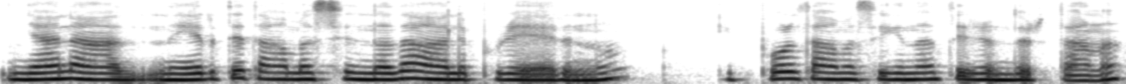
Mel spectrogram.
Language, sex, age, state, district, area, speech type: Malayalam, female, 30-45, Kerala, Thiruvananthapuram, rural, spontaneous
